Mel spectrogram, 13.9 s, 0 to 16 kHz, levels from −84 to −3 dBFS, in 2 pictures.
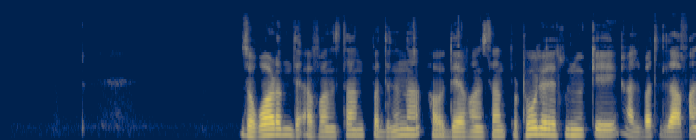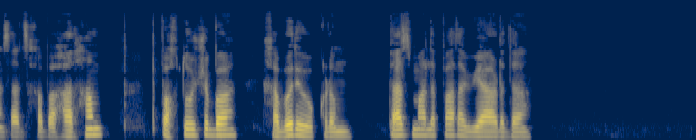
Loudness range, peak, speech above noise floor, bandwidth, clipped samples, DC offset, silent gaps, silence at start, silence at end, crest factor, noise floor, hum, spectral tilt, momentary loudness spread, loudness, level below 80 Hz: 3 LU; -4 dBFS; 55 dB; 10.5 kHz; under 0.1%; under 0.1%; none; 2.4 s; 1.65 s; 22 dB; -79 dBFS; none; -7 dB/octave; 10 LU; -24 LUFS; -72 dBFS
